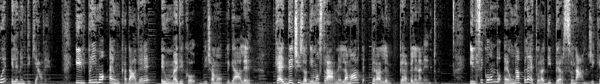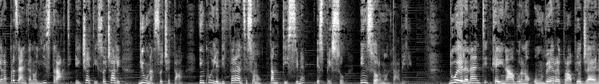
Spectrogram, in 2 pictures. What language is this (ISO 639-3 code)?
ita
